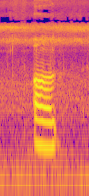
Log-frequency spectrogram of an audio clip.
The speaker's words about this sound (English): And I hope you enjoy the crickets in the background.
